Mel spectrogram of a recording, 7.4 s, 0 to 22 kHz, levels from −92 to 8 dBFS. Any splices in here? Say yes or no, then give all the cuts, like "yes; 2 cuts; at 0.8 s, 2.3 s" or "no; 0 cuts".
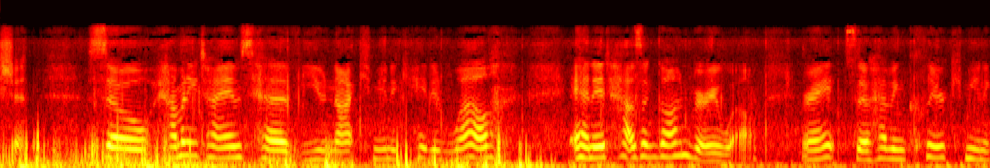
no; 0 cuts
